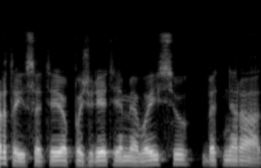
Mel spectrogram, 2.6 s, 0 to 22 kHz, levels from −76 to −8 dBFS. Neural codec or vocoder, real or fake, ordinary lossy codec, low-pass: none; real; AAC, 64 kbps; 9.9 kHz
